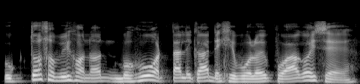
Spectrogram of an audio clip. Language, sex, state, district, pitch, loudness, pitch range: Assamese, male, Assam, Kamrup Metropolitan, 145 Hz, -13 LUFS, 135-180 Hz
